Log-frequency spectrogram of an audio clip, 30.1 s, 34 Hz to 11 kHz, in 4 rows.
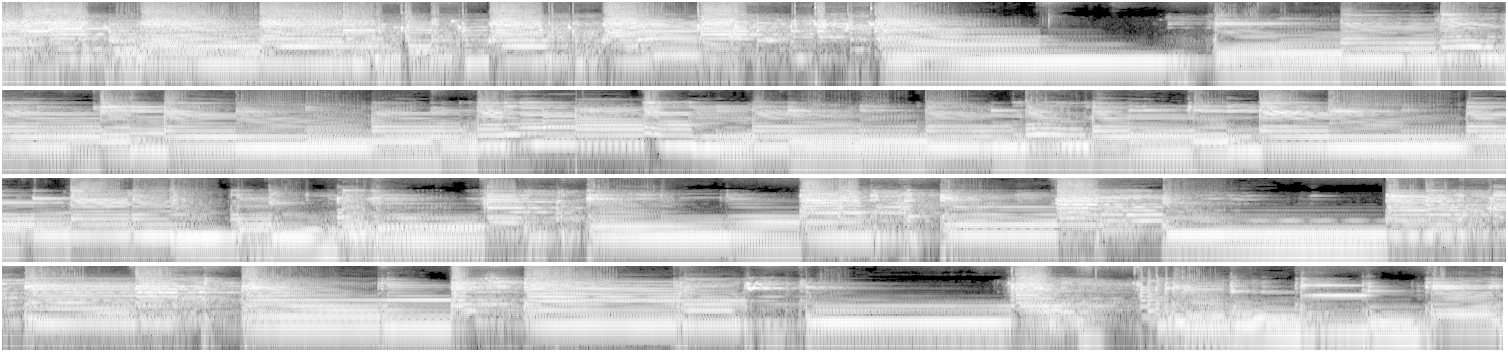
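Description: Fender Stratocaster electric guitar played through a Marshall 5210 50-watt combo amp. Bright strummed chords ring for the first few seconds, then the guitar moves into a phrase of picked notes and chords.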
